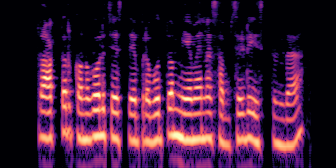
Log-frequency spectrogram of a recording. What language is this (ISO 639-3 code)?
tel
